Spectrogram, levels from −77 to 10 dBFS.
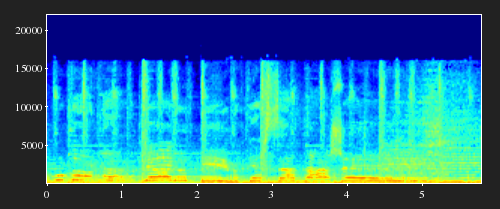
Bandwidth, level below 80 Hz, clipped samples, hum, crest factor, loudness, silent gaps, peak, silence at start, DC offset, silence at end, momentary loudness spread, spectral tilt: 17 kHz; -24 dBFS; under 0.1%; none; 12 dB; -13 LUFS; none; 0 dBFS; 0 s; under 0.1%; 0 s; 4 LU; -4.5 dB/octave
